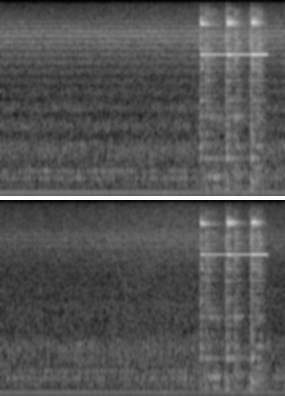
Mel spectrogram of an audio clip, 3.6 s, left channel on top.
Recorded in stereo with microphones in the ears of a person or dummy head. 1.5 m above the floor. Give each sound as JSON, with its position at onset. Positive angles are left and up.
{"t": 0.0, "sound": "a fan", "side_deg": 50}
{"t": 2.5, "sound": "a doorbell", "side_deg": 15}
